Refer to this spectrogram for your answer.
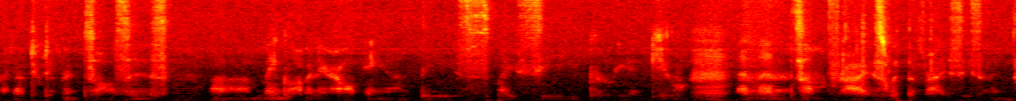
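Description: Whispering, a woman talks at a fairly slow pace. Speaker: ASMR mukbang creator. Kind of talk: ASMR mukbang talk. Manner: soft whispered. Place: home room.

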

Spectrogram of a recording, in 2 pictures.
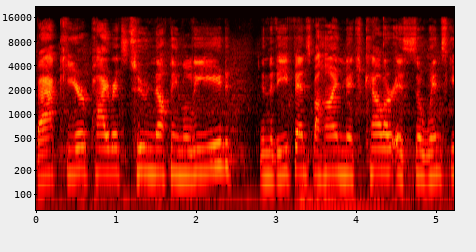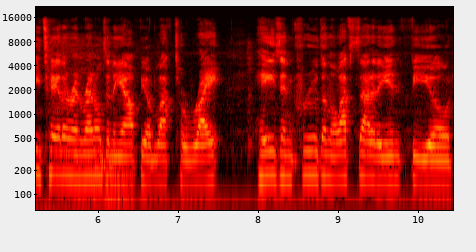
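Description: A man's fairly high-pitched voice with a fairly bright tone, little pitch movement and a moderate pace

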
